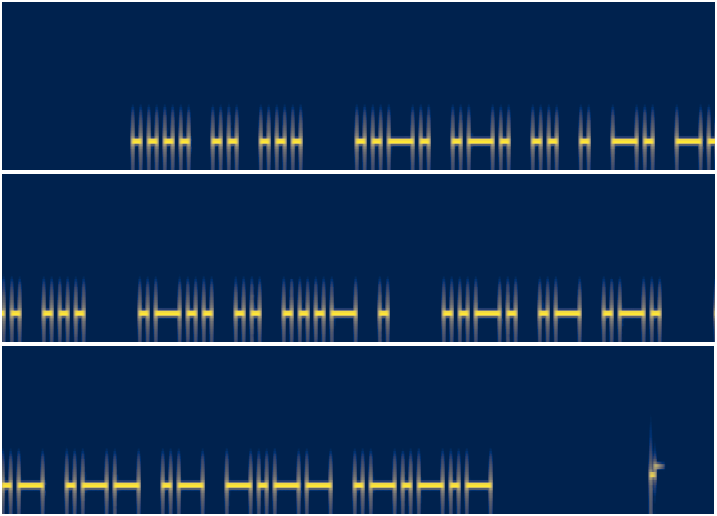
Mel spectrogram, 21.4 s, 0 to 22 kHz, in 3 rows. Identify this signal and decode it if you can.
Morse code, heard as a keyed tone, about 15 wpm, 700 Hz. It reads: HIS FRIENDS LIVE FAR AWAY.
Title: Additional Easy Phrases 15wpm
